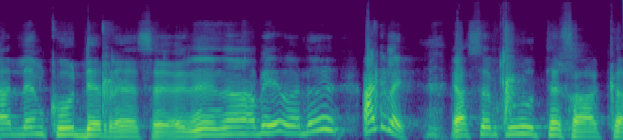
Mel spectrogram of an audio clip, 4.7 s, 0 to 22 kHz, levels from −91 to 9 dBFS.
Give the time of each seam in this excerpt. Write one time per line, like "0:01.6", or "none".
none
